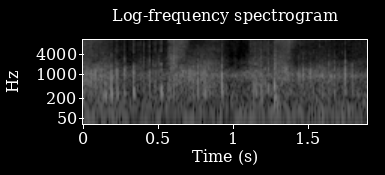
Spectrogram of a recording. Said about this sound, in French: la souris entend de bruit de pas.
